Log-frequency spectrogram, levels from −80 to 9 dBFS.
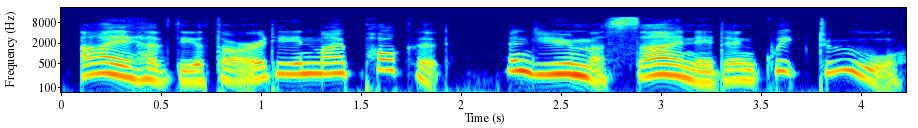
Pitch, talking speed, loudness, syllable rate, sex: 225 Hz, 215 wpm, -16 LUFS, 5.0 syllables/s, female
